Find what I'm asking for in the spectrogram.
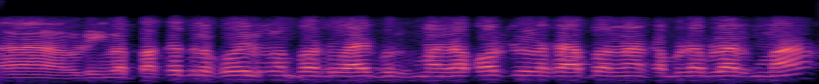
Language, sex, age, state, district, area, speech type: Tamil, male, 60+, Tamil Nadu, Tiruvarur, rural, conversation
